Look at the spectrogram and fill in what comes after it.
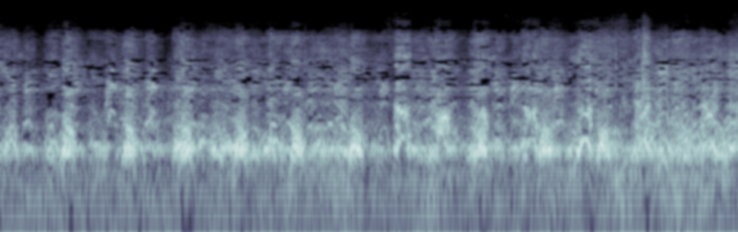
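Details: Tibetan Mastiff barking: a run of deep, somewhat irregular barks, about two per second, over steady background noise.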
